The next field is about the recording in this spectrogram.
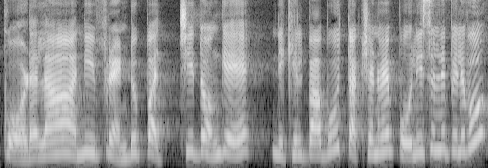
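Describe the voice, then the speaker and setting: A woman's voice: on the high side, animated, normal speed, pitched below the performer's own voice, close to an everyday voice. A woman voicing a stern, bossy older mother-in-law in a cartoon story. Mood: scolding. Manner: scolding, commanding.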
